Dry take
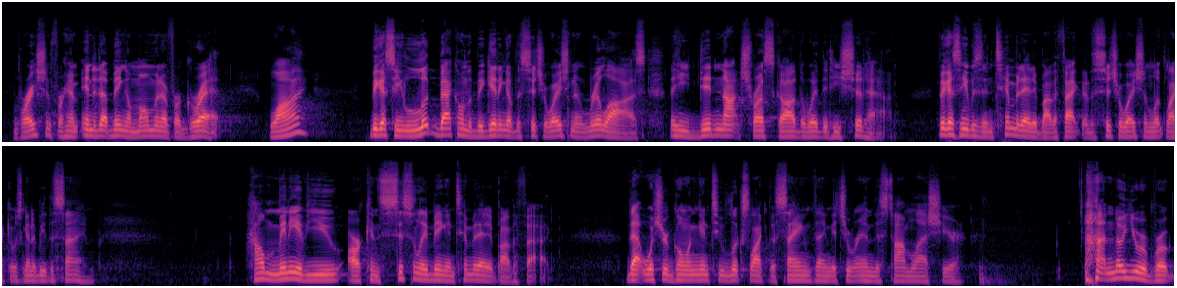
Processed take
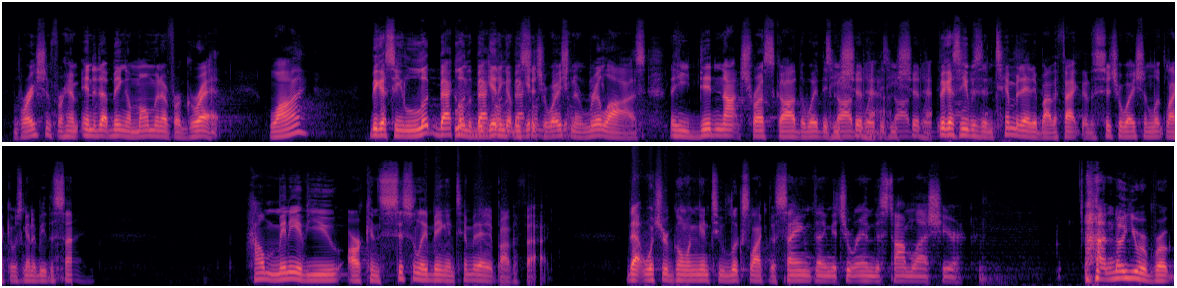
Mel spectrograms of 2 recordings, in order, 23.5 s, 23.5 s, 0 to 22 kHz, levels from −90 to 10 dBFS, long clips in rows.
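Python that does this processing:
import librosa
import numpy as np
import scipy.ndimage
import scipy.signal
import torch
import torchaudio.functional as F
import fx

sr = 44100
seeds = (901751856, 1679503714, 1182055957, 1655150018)

y = fx.echo_throw(x, sr, start_s=4.16, length_s=0.74, ms=370, feedback_pct=35, wet_db=-3.0)
y = fx.echo_throw(y, sr, start_s=7.67, length_s=1.05, ms=570, feedback_pct=30, wet_db=-4.5)
y = fx.law_mismatch(y, sr, coded='A', at=(15.95, 18.69))
y = fx.comb(y, sr, ms=5.5, depth=0.7, at=(19.6, 23.11))
y = fx.edit(y, sr, fx.fade_in_from(start_s=12.43, length_s=2.79, floor_db=-22.0), tone=tone)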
